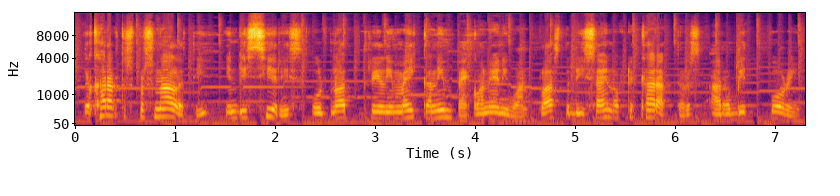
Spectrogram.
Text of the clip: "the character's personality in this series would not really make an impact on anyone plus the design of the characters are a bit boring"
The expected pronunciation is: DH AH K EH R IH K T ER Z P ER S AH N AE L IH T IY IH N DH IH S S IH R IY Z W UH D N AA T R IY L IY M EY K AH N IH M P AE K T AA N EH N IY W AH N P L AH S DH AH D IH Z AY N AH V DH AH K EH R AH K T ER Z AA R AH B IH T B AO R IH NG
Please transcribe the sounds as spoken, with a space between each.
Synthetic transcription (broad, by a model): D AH K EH R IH K T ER S P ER S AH N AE L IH T IY IH N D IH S S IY R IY S W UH D N AA T R IY L IY M EY K AH N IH M P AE K T AA N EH N IY W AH N P L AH S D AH D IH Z AY N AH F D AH K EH R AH K T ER S AA R AH B IH T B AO R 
